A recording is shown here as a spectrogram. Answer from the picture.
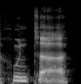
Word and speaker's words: junta: it is with uh even though it's spelled with a J it's pronounced H so is looking it up today so it's a junta which is basically a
